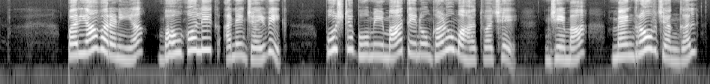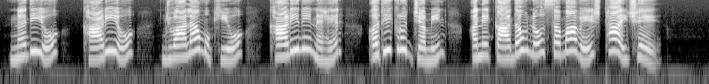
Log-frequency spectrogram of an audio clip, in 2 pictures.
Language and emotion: Gujarati, neutral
